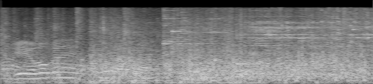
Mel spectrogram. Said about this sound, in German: In einer Bar rutschen die Gläser und Getränke von der Theke. Alle merken es sofort, das Beben ist stärker als alle anderen in den vergangenen Monaten und Jahren.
